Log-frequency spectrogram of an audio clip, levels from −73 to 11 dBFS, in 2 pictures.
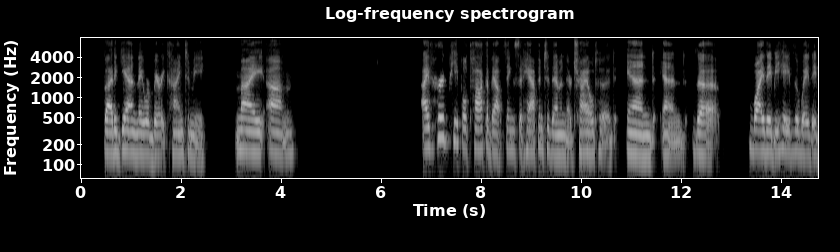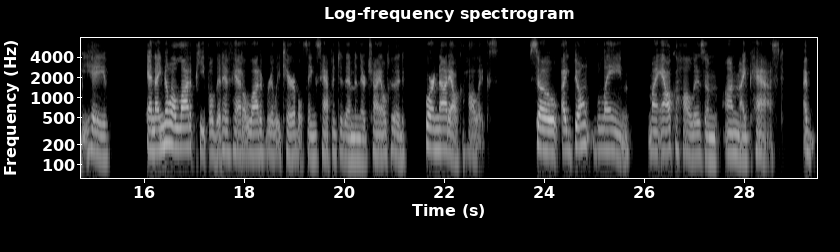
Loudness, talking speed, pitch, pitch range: -23 LUFS, 140 wpm, 155 Hz, 140-165 Hz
